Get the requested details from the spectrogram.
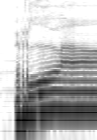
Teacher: Starting with the root, which is the element of earth, corresponding to the approximant in the dental region, that's Rlam. It's a vibrating L, and it transitions into an anuswara, a nasalized sound.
